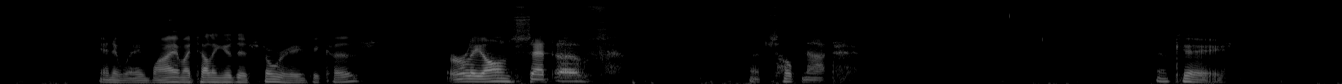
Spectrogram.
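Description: An older man talks calmly into a close microphone, in short bursts.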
